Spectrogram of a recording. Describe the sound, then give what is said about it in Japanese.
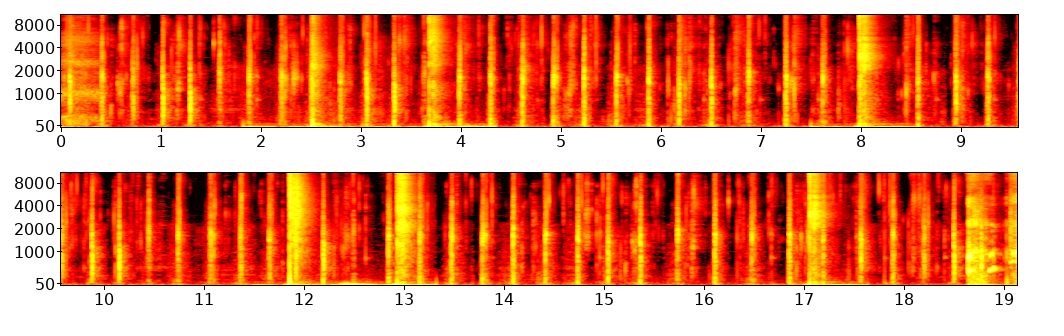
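A hand slapping buttocks in a spanking, many sharp smacks landing one after another in an irregular rhythm over a faint background. “お尻叩くともっと締まりますね”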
